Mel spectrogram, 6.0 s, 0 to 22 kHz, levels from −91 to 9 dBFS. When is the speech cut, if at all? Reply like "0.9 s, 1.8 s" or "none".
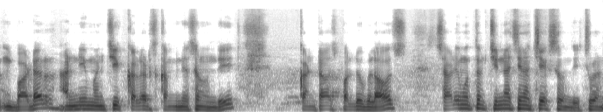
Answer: none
